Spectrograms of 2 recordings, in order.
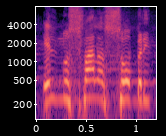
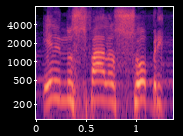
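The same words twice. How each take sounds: The two takes are said the same way.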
